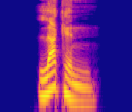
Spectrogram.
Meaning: to lacquer
- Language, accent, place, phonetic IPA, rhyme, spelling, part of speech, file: German, Germany, Berlin, [ˈlakn̩], -akn̩, lacken, verb, De-lacken.ogg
